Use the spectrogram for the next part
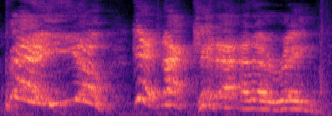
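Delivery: high, loud yelled order; ringside shout. Acted. Someone at ringside orders the kid out, shouting. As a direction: holler it across the boxing ring.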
